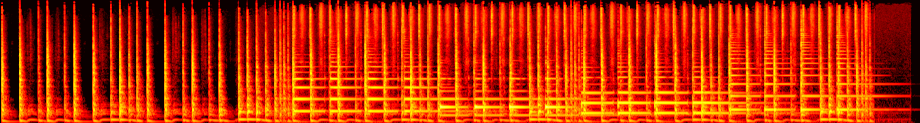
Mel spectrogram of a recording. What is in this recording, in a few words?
WITH UKULELE; Rainbow Ukulele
